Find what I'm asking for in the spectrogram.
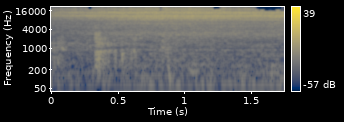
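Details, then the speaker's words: Peterbilt 579 truck parked, engine off: steady airy hiss of an air leak; owner suspects a line into the cab leveling valve, bottom side on the other side of the frame; not confirmed. "You hear my air leak? Yeah, I heard it."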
